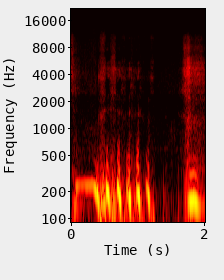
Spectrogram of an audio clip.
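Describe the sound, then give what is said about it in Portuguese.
Exaggerated deep breathing demonstrating a breathing technique: a noisy breath broken into several wheezy, hooting pulses, a brief pause, then another loud voiced breath. No words are spoken. “Eu tenho uma técnica de respiração, ó.”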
